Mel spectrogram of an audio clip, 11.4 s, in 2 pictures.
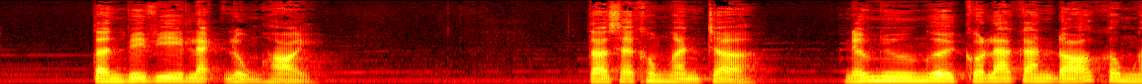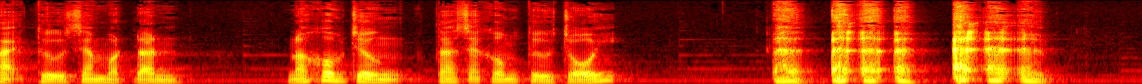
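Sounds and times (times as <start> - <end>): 
speech: 0.5 - 1.6, 2.9 - 8.9, 9.6 - 11.0
man coughing dryly: 9.6 - 11.0.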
